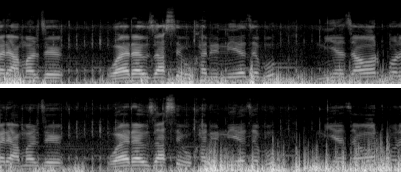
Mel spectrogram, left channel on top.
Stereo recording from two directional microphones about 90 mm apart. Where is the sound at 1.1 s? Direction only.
55° left (ahead or behind).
